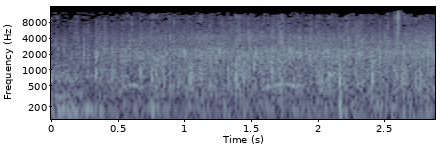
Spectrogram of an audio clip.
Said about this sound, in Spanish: Dele un aplauso.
